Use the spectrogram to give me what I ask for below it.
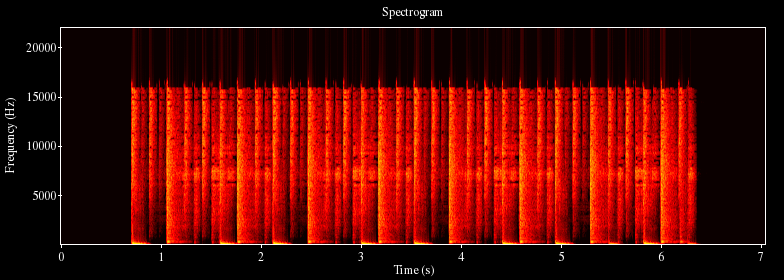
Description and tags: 170 bpm dnb beat tuned E. Not very fat or bright in itself, but you can slice & process it further, 'cause i think it has funky roll ; ).
i've made & edited this break from various elementary components, tried to reach funky feel in ableton live. processed it with slight compression,tape saturation & some small focusrite reverb. Thanks for checkin' it out !
170BPM, ableton, beat, break, breakbeat, dnb, drum, drums, E, ethno, funky, groovy, jungle, loop, oldschool, roller, stepper, tribal, tuned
